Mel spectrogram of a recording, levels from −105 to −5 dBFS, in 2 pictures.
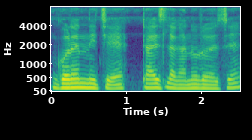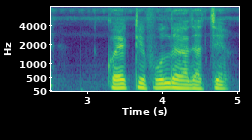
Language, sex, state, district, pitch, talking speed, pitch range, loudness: Bengali, male, Assam, Hailakandi, 145 Hz, 105 wpm, 135-150 Hz, -17 LUFS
